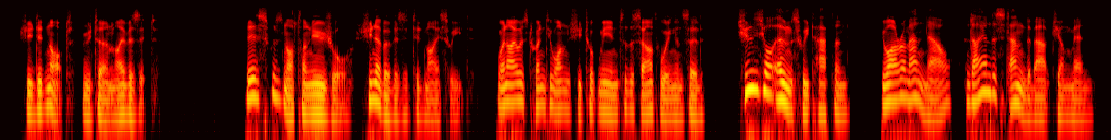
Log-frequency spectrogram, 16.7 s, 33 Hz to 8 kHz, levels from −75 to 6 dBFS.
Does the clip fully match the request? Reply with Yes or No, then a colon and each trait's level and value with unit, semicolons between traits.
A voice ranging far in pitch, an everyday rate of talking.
Yes: wide, 8.8 semitones; average, 160 wpm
